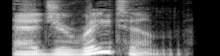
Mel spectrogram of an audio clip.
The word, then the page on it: ageratum: British English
